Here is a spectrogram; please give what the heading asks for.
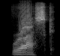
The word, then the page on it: rusk: American English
